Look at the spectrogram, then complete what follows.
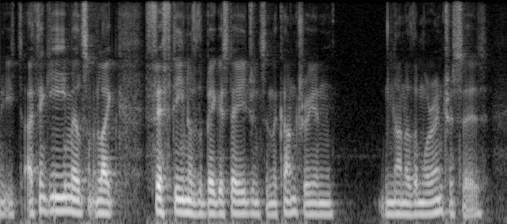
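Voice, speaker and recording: A man speaks at a medium pitch with a Welsh accent. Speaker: actor. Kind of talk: casual chat.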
